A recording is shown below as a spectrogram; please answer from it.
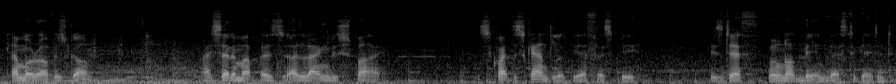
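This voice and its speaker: An actor playing a cold, commanding shadowy operative in a video game, speaking in terse, deliberate, controlled lines. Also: male voice, deep voice, natural voice. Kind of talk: cinematic video game acting. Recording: rain and loud music behind.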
